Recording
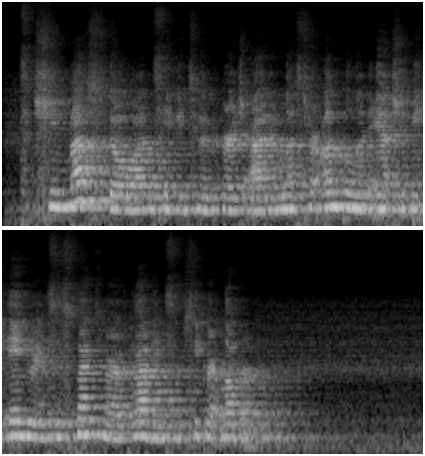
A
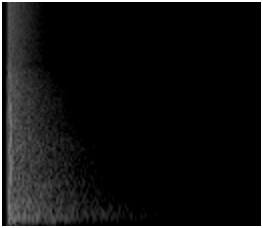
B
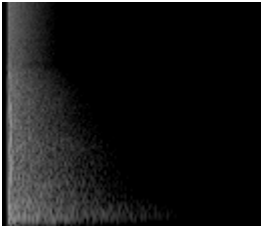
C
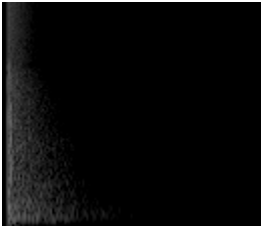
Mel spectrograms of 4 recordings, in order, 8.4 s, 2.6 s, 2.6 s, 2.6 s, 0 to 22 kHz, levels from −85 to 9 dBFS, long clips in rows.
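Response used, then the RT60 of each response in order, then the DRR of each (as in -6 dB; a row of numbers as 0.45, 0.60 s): B; 1.6, 1.6, 1.6 s; -2.0, -9.0, 8.0 dB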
